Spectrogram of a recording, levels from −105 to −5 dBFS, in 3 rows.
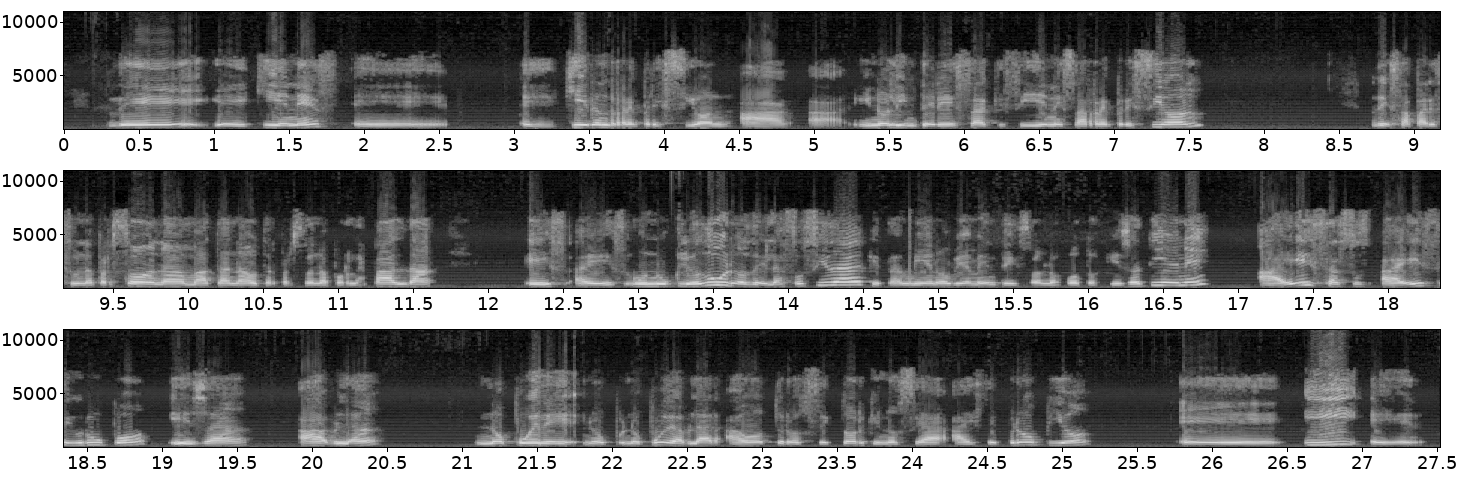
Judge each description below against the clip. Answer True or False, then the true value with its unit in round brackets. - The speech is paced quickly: False (155 wpm)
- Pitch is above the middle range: True (390 Hz)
